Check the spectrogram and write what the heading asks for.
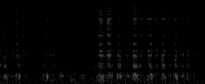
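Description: Faint, rapid scratching of a metal scratcher over the silver latex coating of a scratch-off lottery ticket, with a short pause about half a second in before the strokes resume.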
